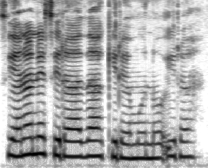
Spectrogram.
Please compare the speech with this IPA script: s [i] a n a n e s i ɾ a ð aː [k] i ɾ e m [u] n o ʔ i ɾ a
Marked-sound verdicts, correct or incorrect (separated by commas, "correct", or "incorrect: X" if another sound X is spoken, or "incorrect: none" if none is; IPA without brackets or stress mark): correct, correct, incorrect: o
